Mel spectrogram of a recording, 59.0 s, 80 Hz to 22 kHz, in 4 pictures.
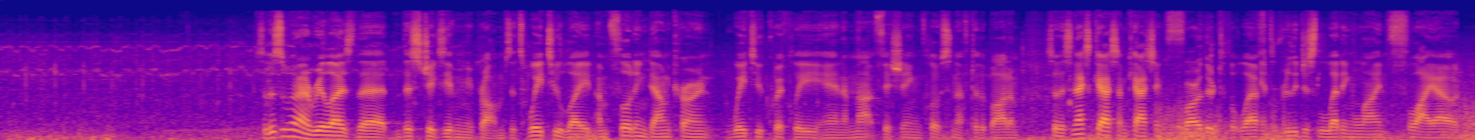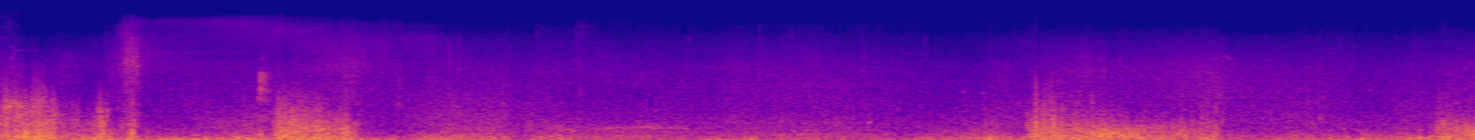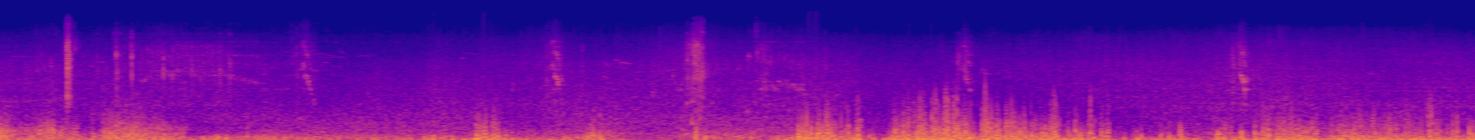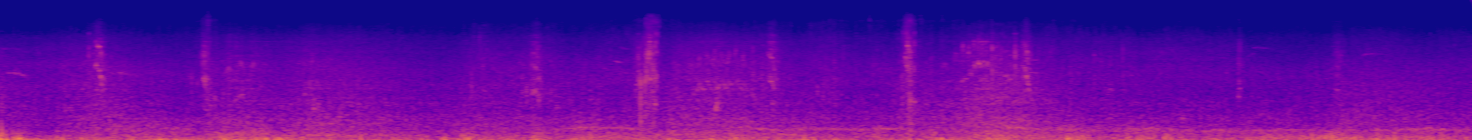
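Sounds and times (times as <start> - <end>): choppy water washing: 0.0 - 58.9
wind buffeting microphone: 0.0 - 58.9.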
